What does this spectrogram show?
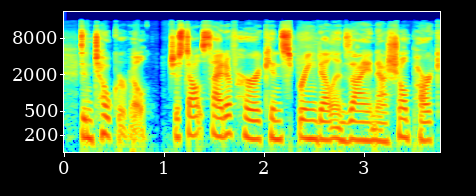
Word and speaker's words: Hurricane: I know it's spelled Hurricane, but the pronunciation is Hurricane.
